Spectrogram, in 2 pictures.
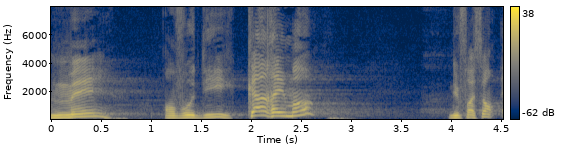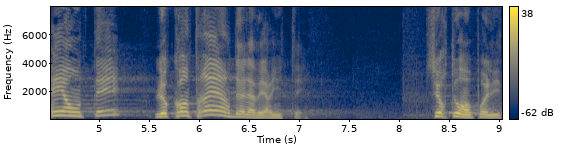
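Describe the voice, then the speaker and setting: A man with an Arabic accent speaks very slowly at a high pitch, with very wide pitch swings and long, frequent pauses. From Palestine. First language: Arabic (speaking French). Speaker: priest. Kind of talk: sermon. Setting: church.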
